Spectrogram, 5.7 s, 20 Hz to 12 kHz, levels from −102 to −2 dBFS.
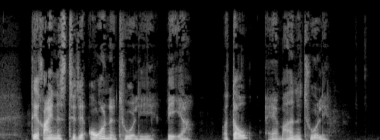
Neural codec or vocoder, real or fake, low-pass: none; real; 10.8 kHz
